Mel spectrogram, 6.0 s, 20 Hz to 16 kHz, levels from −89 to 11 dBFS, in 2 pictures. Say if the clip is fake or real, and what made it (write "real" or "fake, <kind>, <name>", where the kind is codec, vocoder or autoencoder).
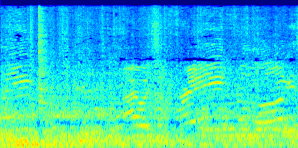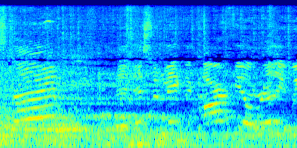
real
